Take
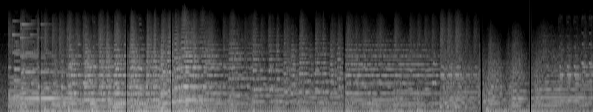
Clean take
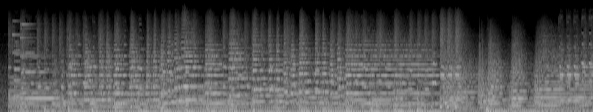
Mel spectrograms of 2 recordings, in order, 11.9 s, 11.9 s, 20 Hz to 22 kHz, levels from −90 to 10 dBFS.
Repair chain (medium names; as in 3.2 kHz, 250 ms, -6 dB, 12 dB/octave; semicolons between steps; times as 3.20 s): interpolate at 9.62/10.59 s, 35 ms; interpolate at 0.79/2.52/3.42/6.87/9.61 s, 22 ms; inverse comb 362 ms -9 dB; trim 0 dB, from 4.06 s +8.5 dB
